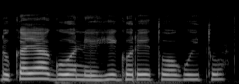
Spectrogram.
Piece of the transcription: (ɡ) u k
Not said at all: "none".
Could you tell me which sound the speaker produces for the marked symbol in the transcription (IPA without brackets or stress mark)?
d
